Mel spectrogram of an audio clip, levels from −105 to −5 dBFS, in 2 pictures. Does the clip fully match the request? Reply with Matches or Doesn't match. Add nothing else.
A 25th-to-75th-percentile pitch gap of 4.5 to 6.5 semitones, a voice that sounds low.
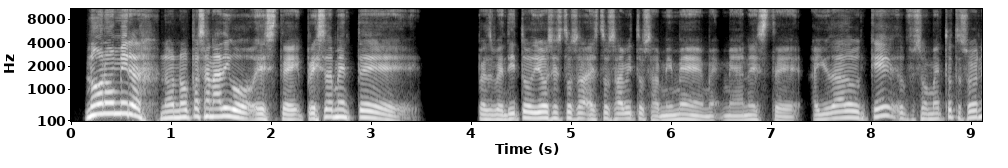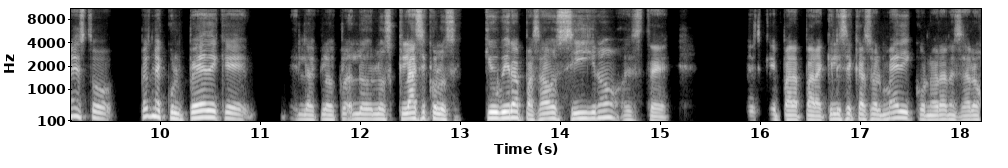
Doesn't match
